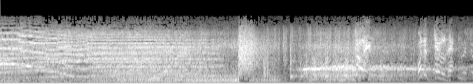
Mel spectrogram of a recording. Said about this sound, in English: Mr. Waller, I'm afraid a tire's blown out. A tire, Colin? Yes, ma'am. Blasted in all this storm.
